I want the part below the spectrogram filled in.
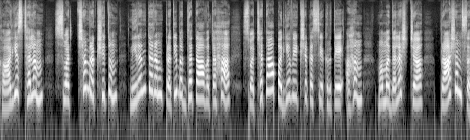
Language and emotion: Sanskrit, happy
